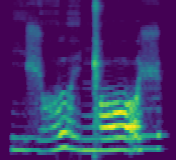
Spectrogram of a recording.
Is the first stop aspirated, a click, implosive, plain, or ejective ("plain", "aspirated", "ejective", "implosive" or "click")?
click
